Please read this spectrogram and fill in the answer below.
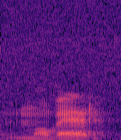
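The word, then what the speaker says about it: mover: means to so or mober which means to move notice that in spanish the v is pronounced rather like a b the v that we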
